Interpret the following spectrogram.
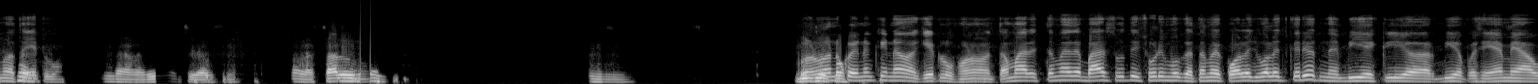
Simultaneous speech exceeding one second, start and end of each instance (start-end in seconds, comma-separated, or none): none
